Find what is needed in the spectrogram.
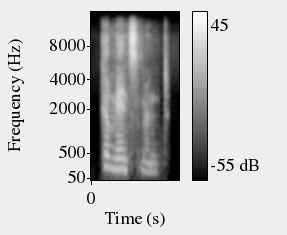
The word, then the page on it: commencement: Indian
